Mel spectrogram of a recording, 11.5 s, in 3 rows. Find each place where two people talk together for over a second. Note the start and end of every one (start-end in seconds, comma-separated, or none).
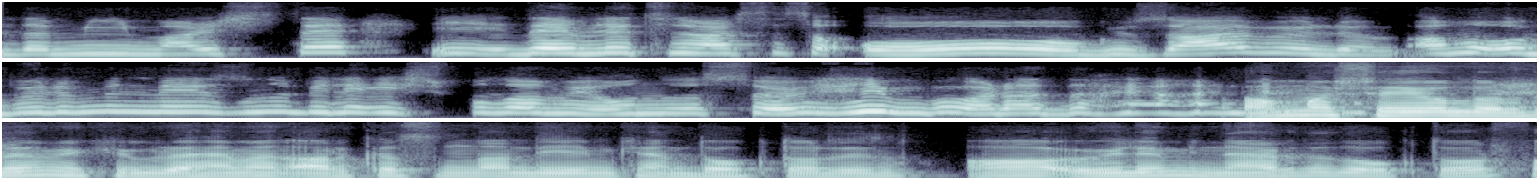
none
